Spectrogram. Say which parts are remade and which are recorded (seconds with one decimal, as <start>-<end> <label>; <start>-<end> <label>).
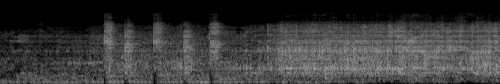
0.0-0.9 remade; 0.9-3.9 recorded; 3.9-5.0 remade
